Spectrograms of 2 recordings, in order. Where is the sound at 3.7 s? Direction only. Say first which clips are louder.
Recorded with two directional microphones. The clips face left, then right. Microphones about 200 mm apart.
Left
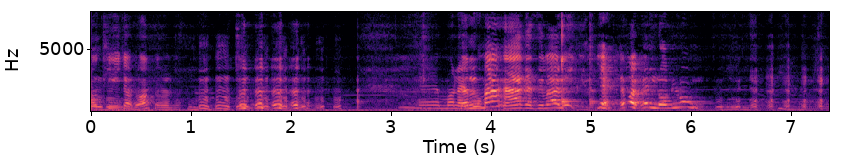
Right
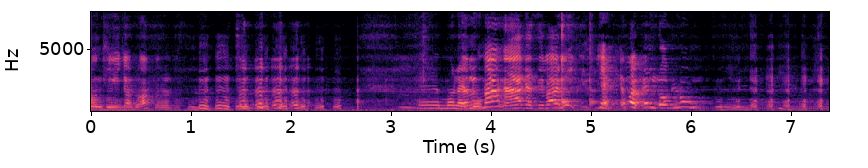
Left 5 dB; 45° left (ahead or behind).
